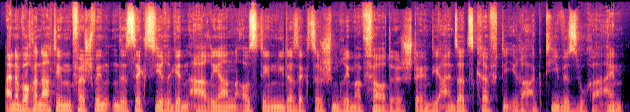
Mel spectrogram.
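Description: A man reading a news bulletin in an even, measured way. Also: fairly low pitch. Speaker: newsreader. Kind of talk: read radio news bulletin.

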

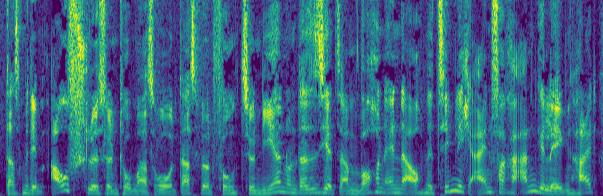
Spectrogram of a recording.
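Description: A man's voice: mid-range voice, fairly quick. Chatty man presenting the weather. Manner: lively, chatty explaining with map references. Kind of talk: broadcast weather forecast.

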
